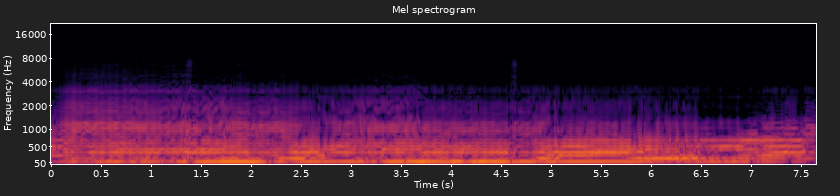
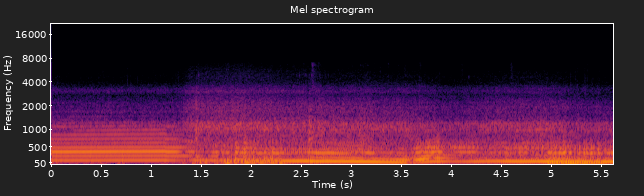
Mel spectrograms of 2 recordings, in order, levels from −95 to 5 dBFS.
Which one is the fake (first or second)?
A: first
